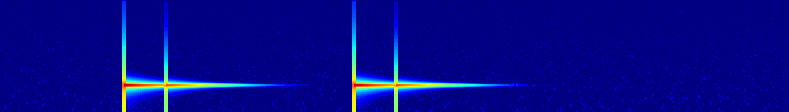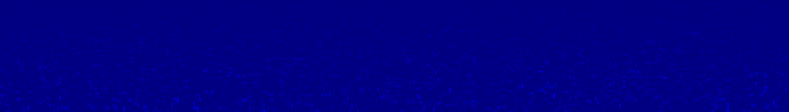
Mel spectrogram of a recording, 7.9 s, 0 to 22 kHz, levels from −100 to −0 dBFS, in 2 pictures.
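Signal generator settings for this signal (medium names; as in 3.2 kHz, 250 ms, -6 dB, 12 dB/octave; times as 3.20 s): sonar ping 925 Hz, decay 0.51 s, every 1.15 s, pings 2, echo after 0.21 s, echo -12.5 dB -2.5 dBFS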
